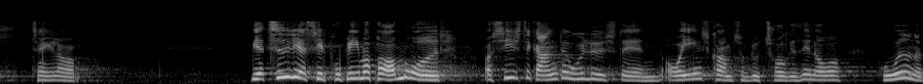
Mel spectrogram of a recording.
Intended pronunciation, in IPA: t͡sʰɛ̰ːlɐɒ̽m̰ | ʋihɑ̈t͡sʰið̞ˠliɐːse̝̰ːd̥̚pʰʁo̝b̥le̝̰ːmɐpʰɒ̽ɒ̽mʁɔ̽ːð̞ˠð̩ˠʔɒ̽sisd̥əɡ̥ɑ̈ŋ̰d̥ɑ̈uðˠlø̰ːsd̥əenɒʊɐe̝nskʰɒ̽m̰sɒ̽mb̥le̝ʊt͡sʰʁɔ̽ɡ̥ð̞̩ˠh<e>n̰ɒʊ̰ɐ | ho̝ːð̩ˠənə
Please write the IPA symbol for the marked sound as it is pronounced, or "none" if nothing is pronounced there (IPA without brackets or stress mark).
e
